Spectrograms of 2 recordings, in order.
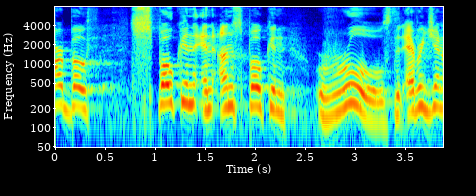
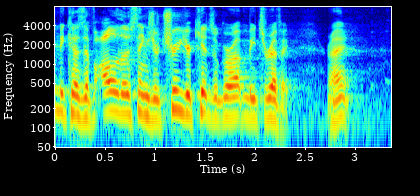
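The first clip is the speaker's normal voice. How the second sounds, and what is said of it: Sarcastic tone. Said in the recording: “I mean, I'm being sarcastic”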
